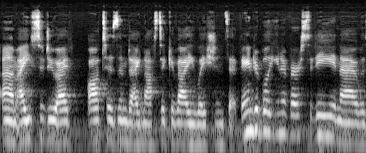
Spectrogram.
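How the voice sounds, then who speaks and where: Talking very fast in a Southern US accent, a woman uses a fairly low pitch with ordinary pitch variation. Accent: Southern US twang. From US South, Alabama. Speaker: speech language pathologist. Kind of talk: webinar presentation.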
